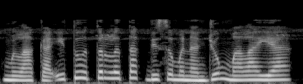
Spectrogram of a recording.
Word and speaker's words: Melaka: Malaka dan hang tua Kesultanan Malaka atau yang dalam pelafalan orang Malaysia disebut Melaka itu terletak di semenanjung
